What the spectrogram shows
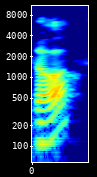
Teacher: र का उच्चारण करने करते समय जीहवा में कंपन होता है। अतः इसे प्रकंपित व्यंजन भी कहते हैं। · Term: लुंठित व्यंजन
